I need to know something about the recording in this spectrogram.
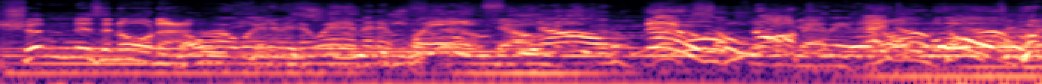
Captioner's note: collective disagreement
